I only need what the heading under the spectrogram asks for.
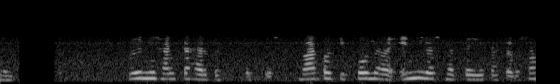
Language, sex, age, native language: Icelandic, female, 30-39, Icelandic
